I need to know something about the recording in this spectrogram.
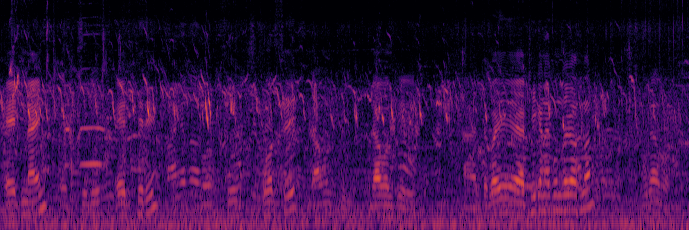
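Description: Chickens clucking and many caged birds calling at once, a dense overlapping din of short calls with no pause.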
